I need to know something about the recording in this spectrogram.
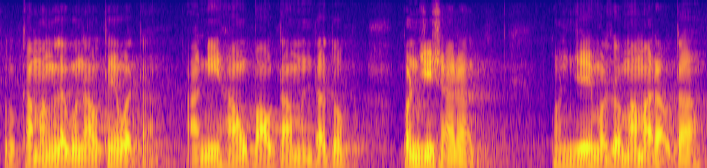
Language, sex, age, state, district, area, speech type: Goan Konkani, male, 45-60, Goa, Bardez, urban, spontaneous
